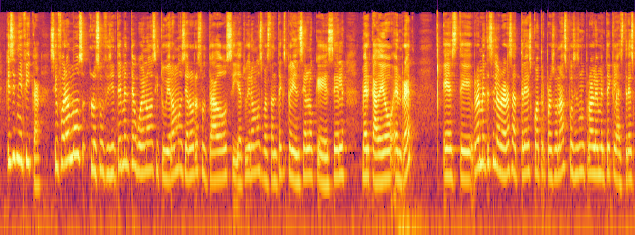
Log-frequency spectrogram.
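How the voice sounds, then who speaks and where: A woman, chatting through a phone screen tutorial and repeating her points for emphasis. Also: fairly high pitch. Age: 20s. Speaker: network marketing vlogger. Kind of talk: screen-recorded tutorial narration.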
